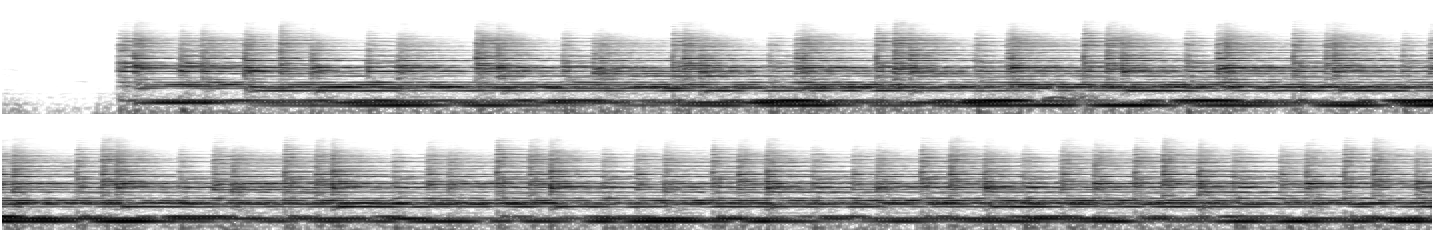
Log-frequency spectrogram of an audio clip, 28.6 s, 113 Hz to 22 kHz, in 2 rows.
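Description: Peal of three church bells, tuned in a slightly flat F3 and swung in the Friulian 'a slancio' style, ringing continuously with overlapping strikes. The small and large bells were cast by G.B. De Poli in 1951 and 1930, the middle bell by Alfonso Clocchiatti in 1963. The ringing starts suddenly about a second in.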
